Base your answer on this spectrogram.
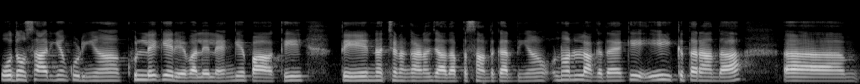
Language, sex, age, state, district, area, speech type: Punjabi, female, 45-60, Punjab, Amritsar, urban, spontaneous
